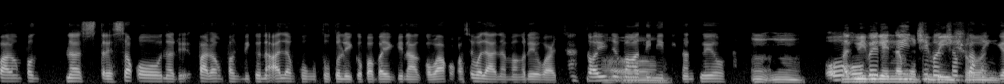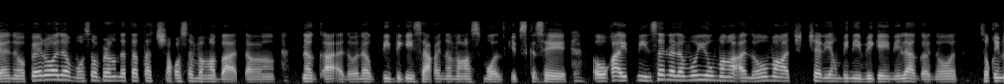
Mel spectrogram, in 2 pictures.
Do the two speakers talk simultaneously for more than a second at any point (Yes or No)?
Yes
